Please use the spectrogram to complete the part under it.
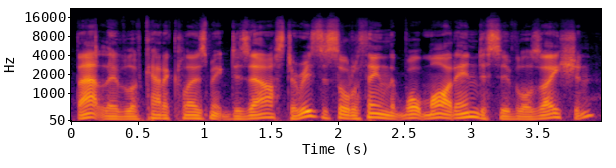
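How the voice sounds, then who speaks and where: A man's voice: fairly low pitch, animated, quick pace, a bit bright. A man voicing a friendly, matter-of-fact woman geologist in a video game, explaining things in a folksy way. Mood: skeptical.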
